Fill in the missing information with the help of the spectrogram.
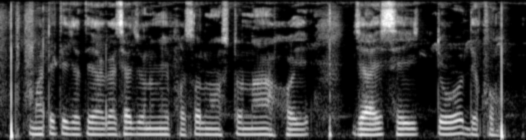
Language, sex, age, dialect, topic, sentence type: Bengali, male, 18-24, Western, agriculture, statement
